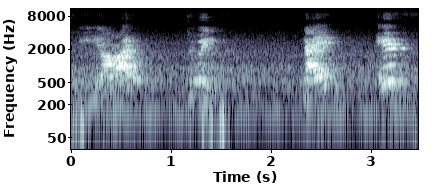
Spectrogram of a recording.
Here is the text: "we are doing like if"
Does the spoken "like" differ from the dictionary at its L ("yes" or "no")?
yes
